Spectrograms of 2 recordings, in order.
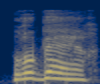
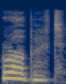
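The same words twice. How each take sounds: First: The name is said with a French accent. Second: The name is said with an English accent. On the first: "She gave his name its French intonation" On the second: "said it again with its English pronunciation"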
